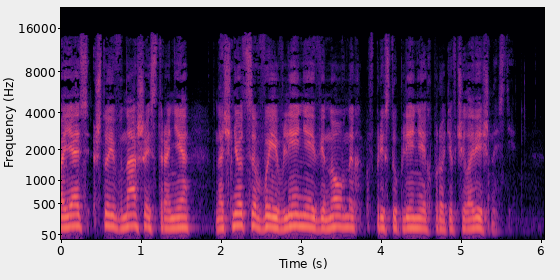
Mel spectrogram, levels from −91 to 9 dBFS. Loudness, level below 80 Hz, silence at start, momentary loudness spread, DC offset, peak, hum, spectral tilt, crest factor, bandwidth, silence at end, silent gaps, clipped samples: -24 LUFS; -62 dBFS; 0 s; 8 LU; under 0.1%; -8 dBFS; none; -5.5 dB/octave; 16 dB; 15 kHz; 0.5 s; none; under 0.1%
